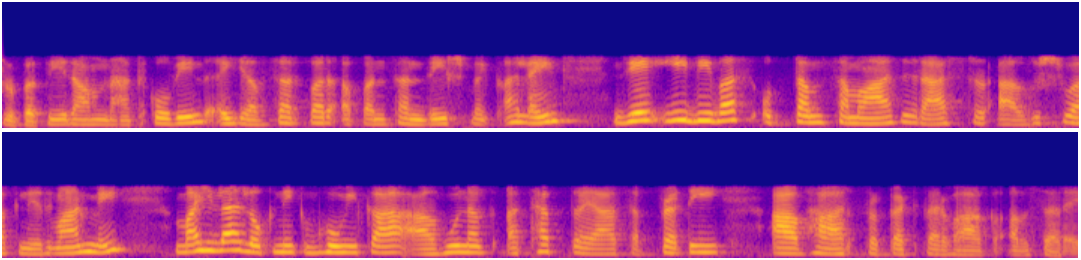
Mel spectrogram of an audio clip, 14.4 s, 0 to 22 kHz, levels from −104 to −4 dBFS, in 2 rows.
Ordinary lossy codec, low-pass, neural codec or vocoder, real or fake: none; 3.6 kHz; codec, 16 kHz, 0.8 kbps, ZipCodec; fake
